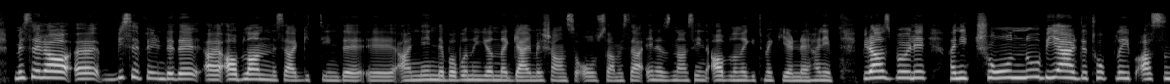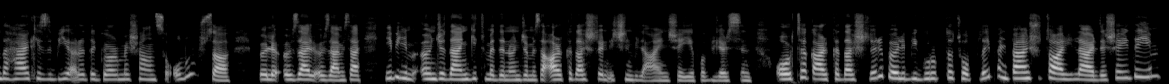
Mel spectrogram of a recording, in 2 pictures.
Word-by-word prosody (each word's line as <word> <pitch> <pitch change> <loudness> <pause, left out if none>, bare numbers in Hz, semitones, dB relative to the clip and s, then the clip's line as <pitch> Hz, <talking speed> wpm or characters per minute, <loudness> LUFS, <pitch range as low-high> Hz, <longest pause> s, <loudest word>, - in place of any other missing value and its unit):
mesela, 305 0 +7
eee, 260 0 +3
bir 225 +8 -5
seferinde 270 -6 -1
de, 250 0 +4 0.2
eee, 220 -1 +3
ablan 240 0 +5
mesela 200 -3 -3
gittiğinde, 185 -1 -5
eee, 180 0 -4
annenle 200 +1 -1
babanın 205 +1 0
yanına 200 -1 -1
gelme 185 0 -1
şansı 175 -2 -6
olsa, 180 -1 -7
mesela 180 +1 -4
en 200 +1 -6
azından 190 -1 -5
senin 200 +1 -7
ablana 195 -1 0
gitmek 190 -1 -9
yerine, 175 -1 -2
hani, 190 -1 -3 0.3
biraz 300 0 +6
böyle, 300 -1 +2 0.2
hani, 275 +1 +3
çoğunluğu 310 +1 +2
bir 310 - +2
yerde 305 -3 +6
toplayıp 285 -1 -3
aslında 260 +2 -1
herkesi 255 -1 -3
bir 255 +1 -5
arada 230 0 -5
görme 225 +1 -5
şansı 230 -2 -6
olursa, 230 - -3 0.3
böyle 225 -1 +1
özel 225 0 +2
özel. 205 -2 +1
Mesela 210 +2 0 0.2
ne 285 - -3
bileyim, 280 -6 0
önceden 245 -2 +2
gitmeden 230 -5 -5
önce 210 +1 -4
mesela 205 - -2
arkadaşların 225 0 0
için 215 0 -6
bile 195 - -8
aynı 175 - -6
şeyi 180 +1 -6
yapabilirsin. 180 0 -6 0.2
Ortak 255 +5 +2
arkadaşları 235 - +1
böyle 270 -3 +3
bir 260 - -2
grupta 270 +4 -3
toplayıp, 270 +5 -3
hani, 290 -6 0
ben 280 0 +7
şu 275 - -8
tarihlerde 230 -6 +3
şeydeyim, 320 - -3
230 Hz, 165 wpm, -23 LUFS, 195-275 Hz, 0.3 s, mesela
